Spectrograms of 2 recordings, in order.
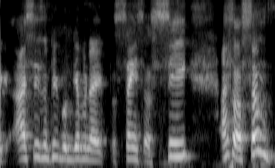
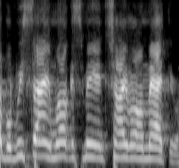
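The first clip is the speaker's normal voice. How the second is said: usual speaking voice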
